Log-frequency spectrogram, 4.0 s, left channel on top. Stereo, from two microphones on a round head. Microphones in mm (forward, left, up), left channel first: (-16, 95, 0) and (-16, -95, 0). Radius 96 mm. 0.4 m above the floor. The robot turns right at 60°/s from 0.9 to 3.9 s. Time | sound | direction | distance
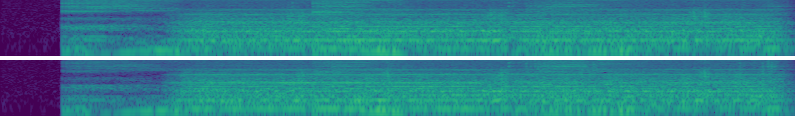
0.3 | cutlery clinking | 80° left | 3 m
